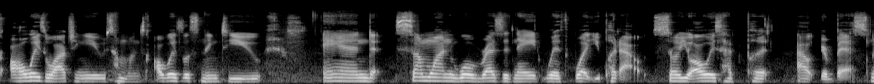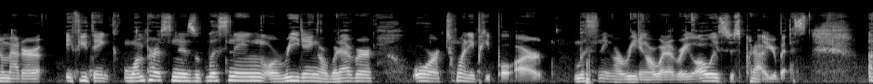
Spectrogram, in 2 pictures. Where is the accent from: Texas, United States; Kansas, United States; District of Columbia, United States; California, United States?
District of Columbia, United States; Washington; moved away as an adult; now in Birmingham, United States; I was born and raised in Washington, D.C.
